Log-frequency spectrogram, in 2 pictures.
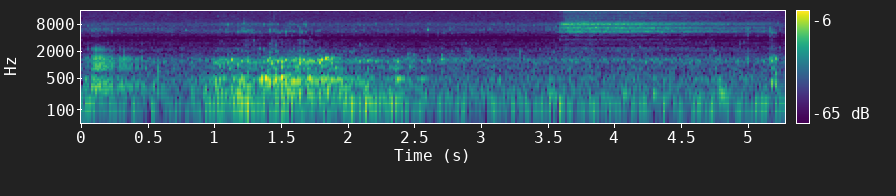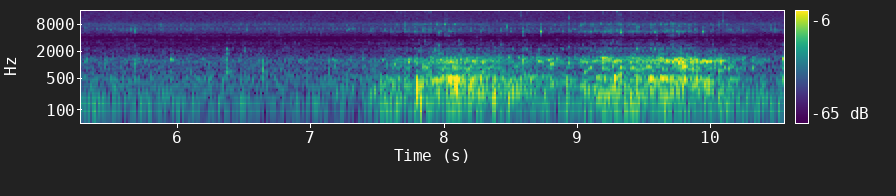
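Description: Scuba regulator breathing underwater: a burst of exhaled bubbles gurgling about a second in, a steady hissing inhale in the middle, and a second, longer stream of exhaled bubbles near the end.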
